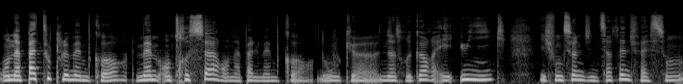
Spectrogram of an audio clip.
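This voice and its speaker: The tone is dark and mellow, with fairly even intonation at a moderate pace. The sound is dry and close, with no echo. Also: woman, medium pitch for a woman. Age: 50s. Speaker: author. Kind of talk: casual chat. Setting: in her home.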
